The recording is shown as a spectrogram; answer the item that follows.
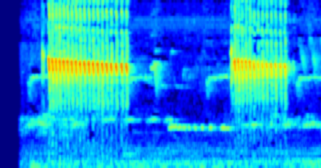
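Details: Female bar-winged prinia producing two fast, buzzy, stuttering trills, the first about a second long and the second shorter, with a thin whistle between, in ngetir calling style.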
